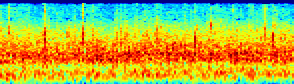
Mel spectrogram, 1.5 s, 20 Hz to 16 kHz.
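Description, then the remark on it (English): Steady, dense applause from a crowd applauding that Satan will be bound for 1,000 years, many hands clapping at once in a continuous bright patter that holds an even loudness throughout, with no voices standing out. “And you better applaud that as much as you did Washington, D.C. being absent.”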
